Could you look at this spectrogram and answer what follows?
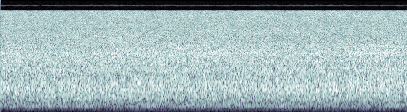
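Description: Steady fizzing rush of aquarium air stones bubbling, with a faint low hum underneath.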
